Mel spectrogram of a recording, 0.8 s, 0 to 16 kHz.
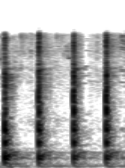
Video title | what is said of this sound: SUIVI ABRI EN PALETTE 2 ANS APRES | on entend si le bois, vous savez, si ça sonne creux ou pas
